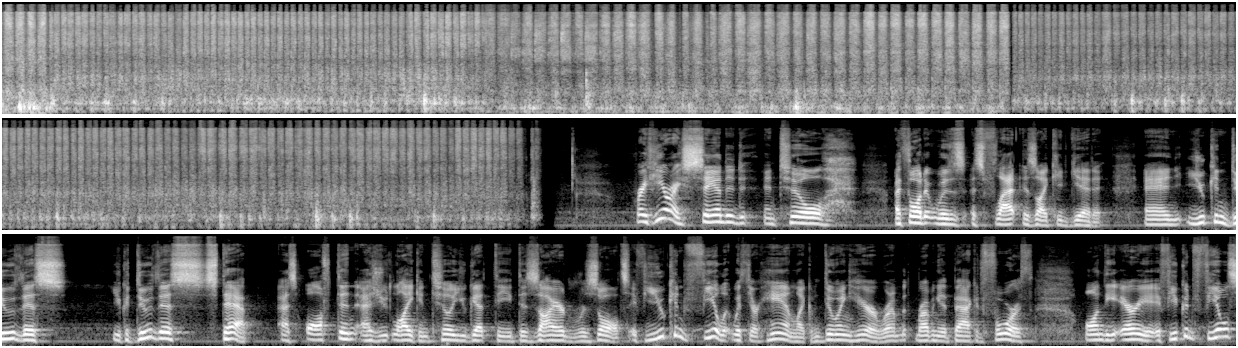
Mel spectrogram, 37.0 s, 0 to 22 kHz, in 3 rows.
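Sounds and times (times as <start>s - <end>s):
sandpaper rasping on body filler: 0.0s - 17.8s.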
